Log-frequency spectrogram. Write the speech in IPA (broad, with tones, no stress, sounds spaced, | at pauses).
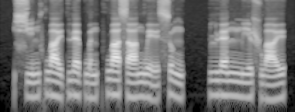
ɕ i˨˦ n k w a˥˨ ɪ̯ t̪ ɥ ɛ˥˨ p w ə˨˦ n pʰ w ä˦ s ä˨˦ n̪ w ḛ˨˩ ɪ̯ s ʊ˥˨ ŋ | l ɥ ɛ˦ n m i˨˦ ʂ w a˨˦ ɪ̯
